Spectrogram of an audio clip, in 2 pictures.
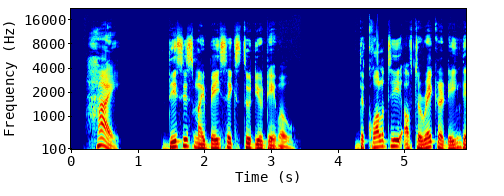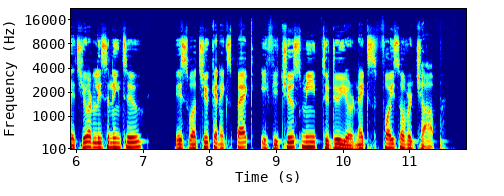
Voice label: Voiceover English, Deep & Wholesome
